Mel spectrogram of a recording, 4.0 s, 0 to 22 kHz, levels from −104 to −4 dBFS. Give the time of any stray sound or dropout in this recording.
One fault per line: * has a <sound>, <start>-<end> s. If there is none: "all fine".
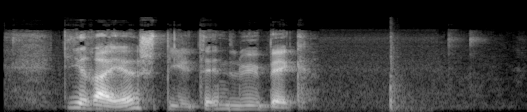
* has a thud, 2.9-3.3 s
